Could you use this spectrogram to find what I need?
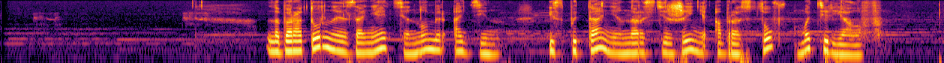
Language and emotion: Russian, neutral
